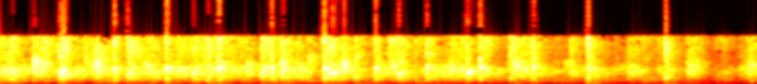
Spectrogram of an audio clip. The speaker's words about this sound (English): Round of applause.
